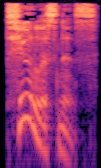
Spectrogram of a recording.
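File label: "tunelessness", British English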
